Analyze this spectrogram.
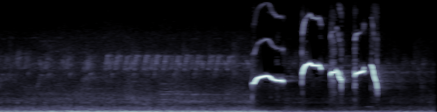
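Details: Oriental magpie-robin female calling to stimulate males: after a faint distant twitter, a loud arched whistle then four quick, sharp, down-and-up whistled notes.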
